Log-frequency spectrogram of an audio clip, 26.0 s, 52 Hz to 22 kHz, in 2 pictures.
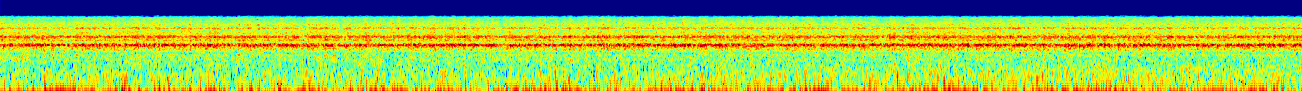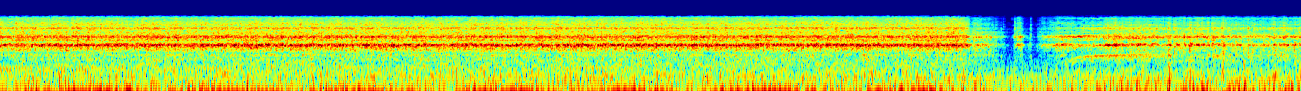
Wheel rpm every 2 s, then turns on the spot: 160, 160, 160, 160, 160, 160, 160, 160, 160, 160, 160, 90, 150.
none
